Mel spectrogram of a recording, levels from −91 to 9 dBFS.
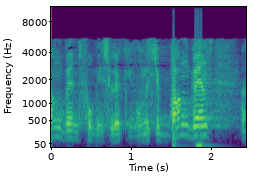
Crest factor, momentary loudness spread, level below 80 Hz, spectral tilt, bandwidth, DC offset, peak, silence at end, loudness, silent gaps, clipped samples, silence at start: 16 dB; 10 LU; -46 dBFS; -4.5 dB/octave; 11 kHz; under 0.1%; 0 dBFS; 0 s; -15 LUFS; none; 0.3%; 0 s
